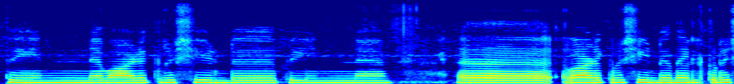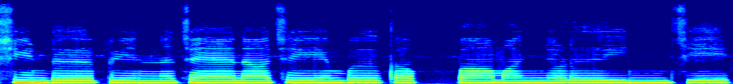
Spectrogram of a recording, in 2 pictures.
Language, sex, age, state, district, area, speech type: Malayalam, female, 45-60, Kerala, Wayanad, rural, spontaneous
